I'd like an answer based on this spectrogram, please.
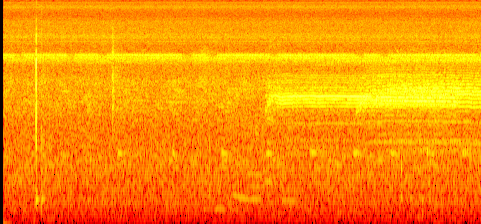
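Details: Eastern narrow-mouthed toad chorusing. A steady, nasal, buzzy drone starts partway through and swells louder to the end. A constant high hiss runs throughout, with a few faint clicks near the start.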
